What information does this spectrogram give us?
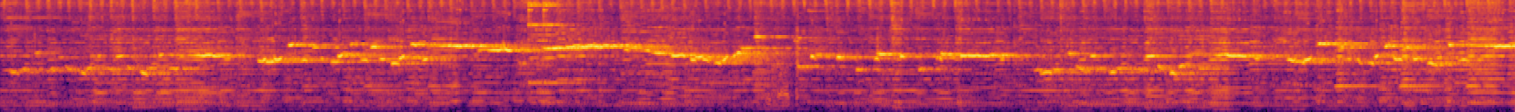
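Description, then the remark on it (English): Skilled, sustained whistling carries a flowing melody with quick trills and ornaments, loud, over a soft instrumental backing throughout, a polished solo performance at the World Whistling Championship, from a YouTube video. “Ian found a YouTube video of the World Whistling Championship, and my God, it is...”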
